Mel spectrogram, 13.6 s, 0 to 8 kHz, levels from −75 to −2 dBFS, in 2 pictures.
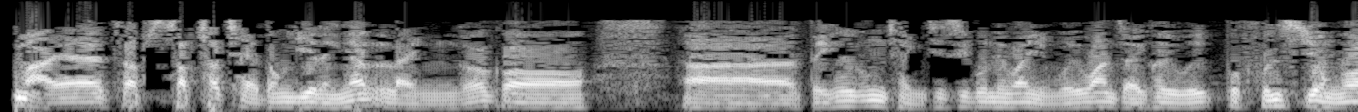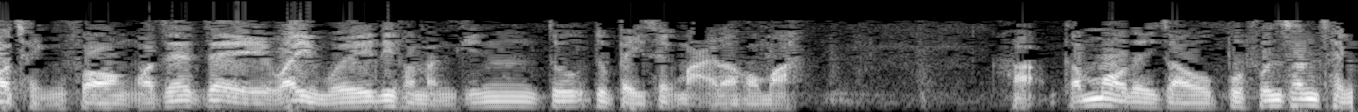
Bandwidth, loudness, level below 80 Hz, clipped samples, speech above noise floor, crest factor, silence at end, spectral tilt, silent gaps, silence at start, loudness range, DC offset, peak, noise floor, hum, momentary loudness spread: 8 kHz; -12 LUFS; -38 dBFS; 0.3%; 27 dB; 12 dB; 0 s; -7.5 dB/octave; none; 0.05 s; 4 LU; under 0.1%; 0 dBFS; -39 dBFS; none; 7 LU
